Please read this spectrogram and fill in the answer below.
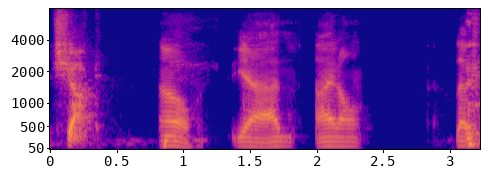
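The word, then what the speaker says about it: Shough: Yeah, it's actually how you say it, Shuck.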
